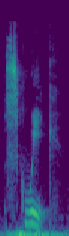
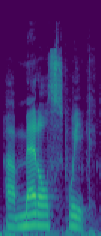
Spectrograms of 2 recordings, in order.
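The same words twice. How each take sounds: First: Breathy whispered "squeak" falling away. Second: "metal" stressed, said slowly and drawn out. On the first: Describing the hinge sound for the editor, whispered. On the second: Naming the hinge sound for viewers, stress on "metal". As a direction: lean on "metal", take it slow. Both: Shown as a demonstration.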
